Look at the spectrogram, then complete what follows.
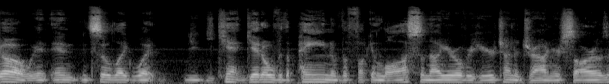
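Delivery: normal talking voice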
